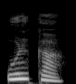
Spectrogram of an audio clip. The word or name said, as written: ಉಳ್ಕ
